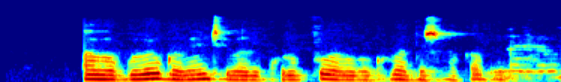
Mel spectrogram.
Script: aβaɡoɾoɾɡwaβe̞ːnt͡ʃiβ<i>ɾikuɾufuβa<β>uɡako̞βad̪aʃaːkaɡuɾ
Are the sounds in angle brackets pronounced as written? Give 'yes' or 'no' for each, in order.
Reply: no, no

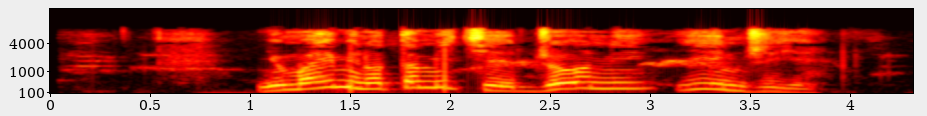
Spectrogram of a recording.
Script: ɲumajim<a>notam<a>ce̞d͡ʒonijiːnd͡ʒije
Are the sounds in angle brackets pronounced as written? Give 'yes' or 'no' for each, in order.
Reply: no, no

